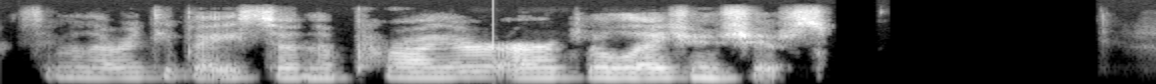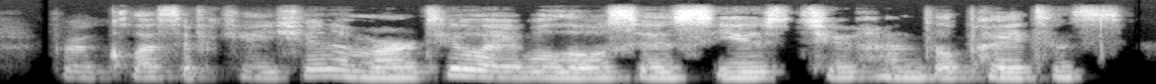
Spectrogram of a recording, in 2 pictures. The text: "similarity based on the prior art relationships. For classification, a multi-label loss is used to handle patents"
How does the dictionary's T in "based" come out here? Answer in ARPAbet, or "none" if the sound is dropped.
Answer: T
